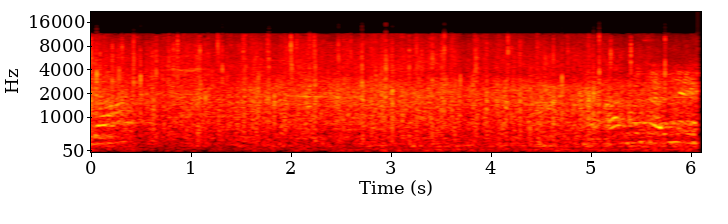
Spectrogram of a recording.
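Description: Spectators at a dolphin show at Särkänniemi applaud in a loud, continuous wash of clapping mixed with crowd noise and voices throughout.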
